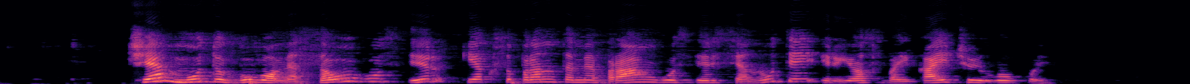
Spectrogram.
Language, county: Lithuanian, Panevėžys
